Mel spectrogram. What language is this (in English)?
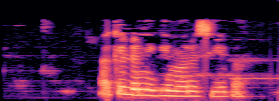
Luo (Kenya and Tanzania)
